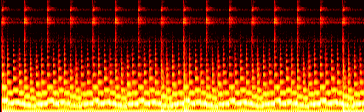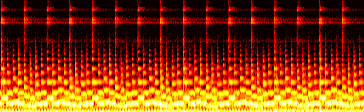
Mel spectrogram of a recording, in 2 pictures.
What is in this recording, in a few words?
random pretty music progressive trance; Original Music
